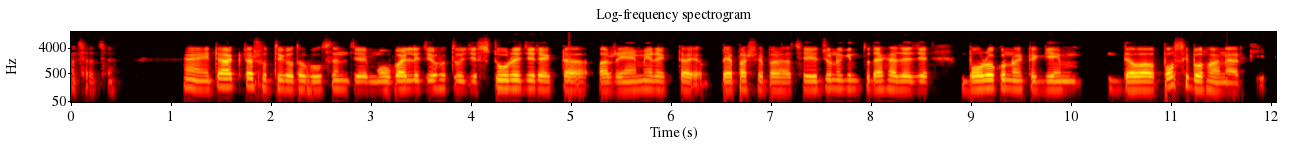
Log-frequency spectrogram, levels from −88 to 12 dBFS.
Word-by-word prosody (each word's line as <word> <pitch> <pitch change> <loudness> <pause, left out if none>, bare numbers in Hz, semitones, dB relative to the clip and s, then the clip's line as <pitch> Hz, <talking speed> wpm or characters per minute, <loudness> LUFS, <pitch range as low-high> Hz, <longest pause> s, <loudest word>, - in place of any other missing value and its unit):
আচ্ছা, - - -13
আচ্ছা। - - -19 0.8
হ্যাঁ, 160 -3 +1
এটা 155 - 0
একটা 170 - 0
সত্যি 150 -1 -3
কথা 140 +1 -1
বলছেন 135 +3 -5
যে 135 - +1 0.2
মোবাইলে 140 +2 +3
যেহেতু 145 0 -3 0.3
স্টোরেজের 150 -1 +3
একটা - - -1 0.3
বা - - +3
রামের 135 +2 +1
একটা - - -4 0.4
ব্যাপার-স্যাপার 315 - 0
আছে - - -12
এর 135 - -3
জন্য 150 0 -2
কিন্তু 145 -1 -6
দেখা 145 0 +2
যায় 135 -1 +3
যে - - +4 0.5
বড় 145 +2 +5
কোন 155 - 0
একটা 135 - -3
গেম 135 0 +2 0.6
দেওয়া 135 0 +5 0.2
possible 170 -6 +1
হয় 130 -2 0
না - - +2
আরকি। 335 - -20
140 Hz, 165 wpm, -23 LUFS, 135-150 Hz, 0.8 s, বড়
